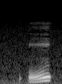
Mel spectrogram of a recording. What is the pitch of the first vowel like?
rising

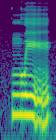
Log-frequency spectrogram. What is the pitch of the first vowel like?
low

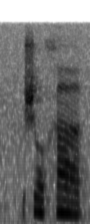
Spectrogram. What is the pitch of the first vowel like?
falling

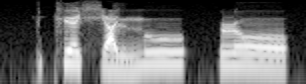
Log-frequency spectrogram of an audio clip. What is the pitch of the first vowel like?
high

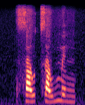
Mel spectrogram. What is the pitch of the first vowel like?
rising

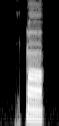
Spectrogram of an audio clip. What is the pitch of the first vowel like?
high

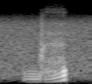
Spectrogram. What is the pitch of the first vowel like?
rising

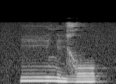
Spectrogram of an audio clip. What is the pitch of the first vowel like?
high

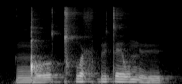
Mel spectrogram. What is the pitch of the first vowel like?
rising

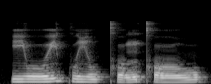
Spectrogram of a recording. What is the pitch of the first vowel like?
rising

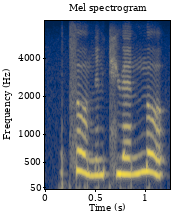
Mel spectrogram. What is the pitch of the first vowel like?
falling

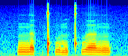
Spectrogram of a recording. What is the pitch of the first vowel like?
low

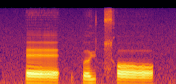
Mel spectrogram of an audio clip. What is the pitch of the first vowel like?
low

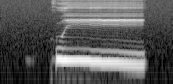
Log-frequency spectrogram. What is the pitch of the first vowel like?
falling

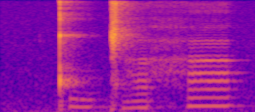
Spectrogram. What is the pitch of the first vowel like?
low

